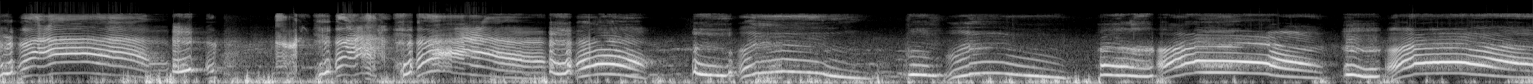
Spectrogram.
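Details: Young child sick with a cold, coughing, distressed and uncomfortable: sustained, loud, wailing cries with sobbing breaths. Crying.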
